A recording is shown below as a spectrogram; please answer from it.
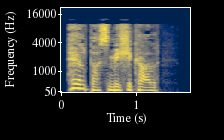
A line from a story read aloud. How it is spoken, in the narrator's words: Goldmoon breathed the goddess's name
